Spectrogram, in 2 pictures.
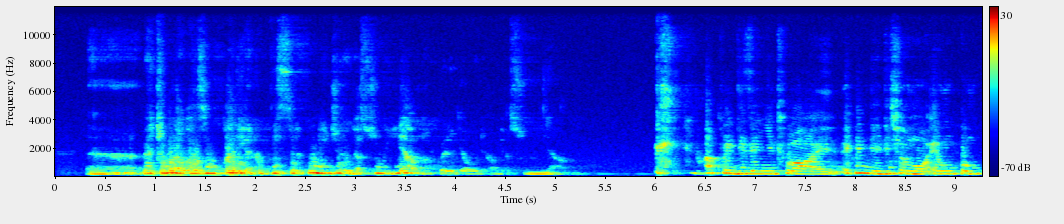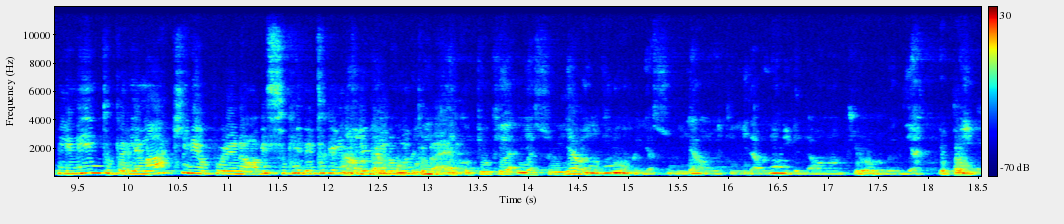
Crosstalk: present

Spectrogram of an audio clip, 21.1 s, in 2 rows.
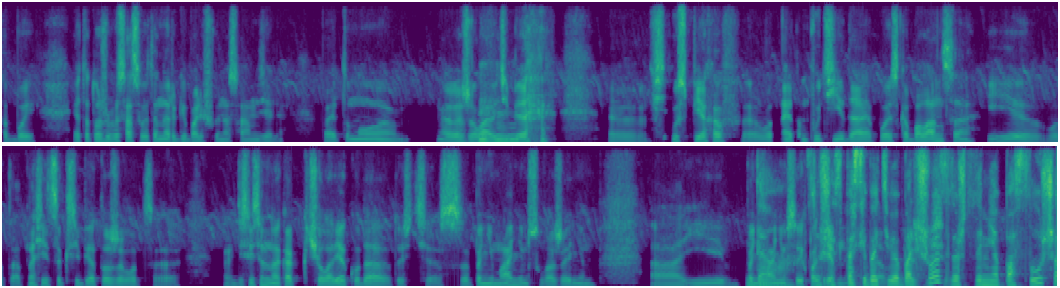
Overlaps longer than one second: present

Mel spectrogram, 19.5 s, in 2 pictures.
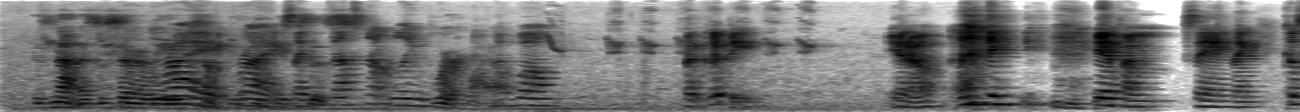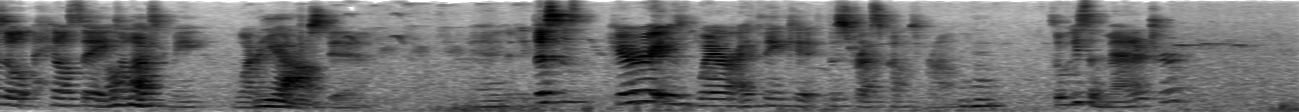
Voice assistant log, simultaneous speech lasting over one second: present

